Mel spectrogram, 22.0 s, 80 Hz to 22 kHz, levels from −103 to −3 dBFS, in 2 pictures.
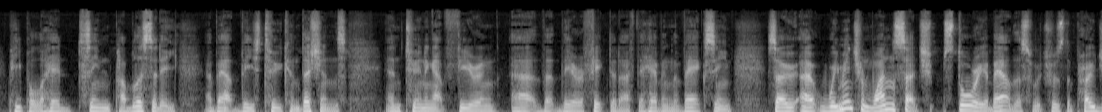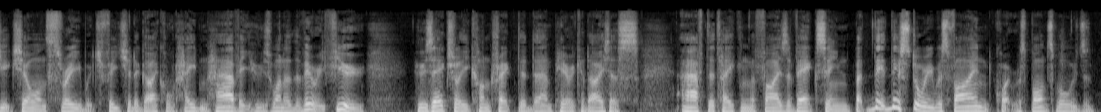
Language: English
